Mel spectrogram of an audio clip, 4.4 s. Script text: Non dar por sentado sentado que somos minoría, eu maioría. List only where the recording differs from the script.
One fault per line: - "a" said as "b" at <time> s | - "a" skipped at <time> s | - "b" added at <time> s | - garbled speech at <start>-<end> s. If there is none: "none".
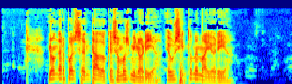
- "sentado" skipped at 1.6 s
- "síntome" added at 2.7 s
